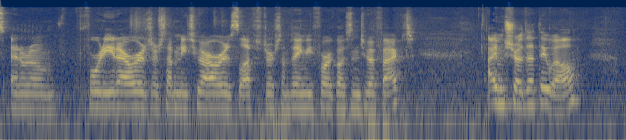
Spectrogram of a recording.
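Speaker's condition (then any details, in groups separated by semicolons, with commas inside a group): No condition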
